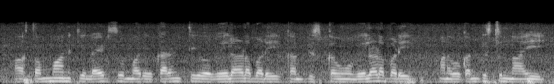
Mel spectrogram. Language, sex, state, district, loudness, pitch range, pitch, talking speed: Telugu, male, Telangana, Adilabad, -14 LUFS, 125-135 Hz, 130 Hz, 120 wpm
